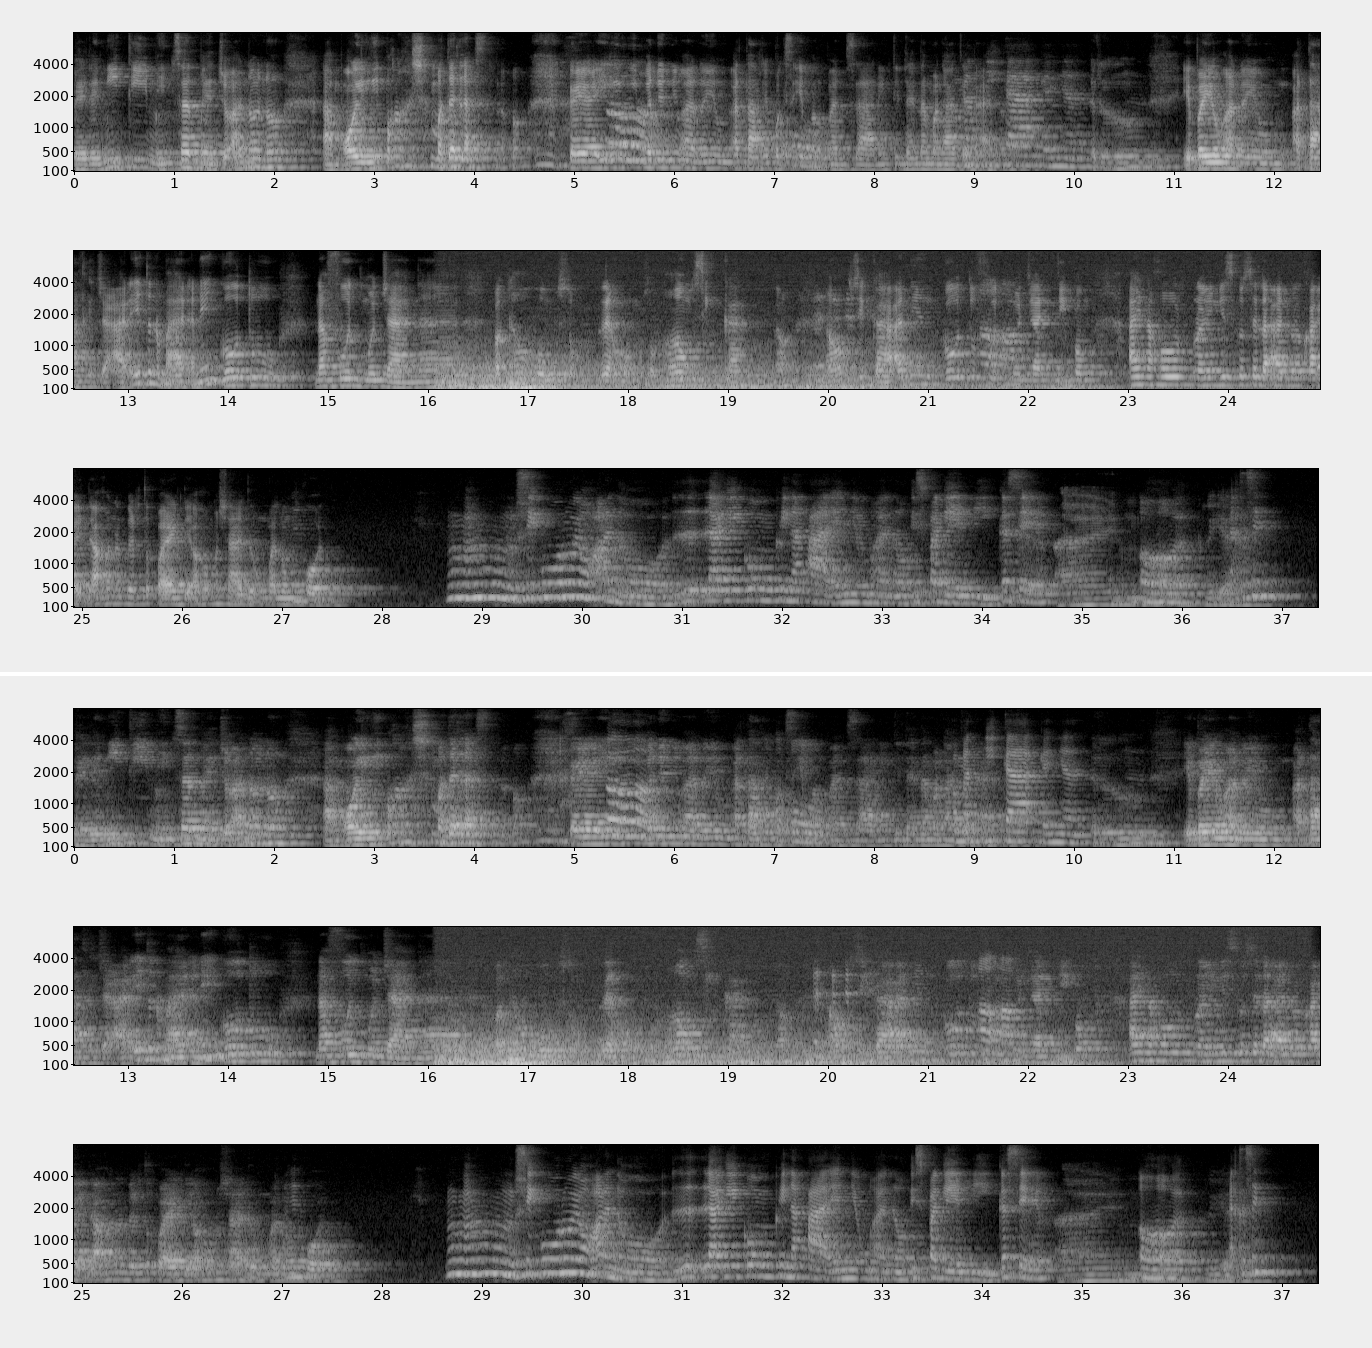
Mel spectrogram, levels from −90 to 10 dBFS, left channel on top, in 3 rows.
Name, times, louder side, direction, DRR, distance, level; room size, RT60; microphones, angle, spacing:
voice 1, 0.0-9.4 10.2-10.7 11.1-21.5 21.8-27.4 34.7-36.6, left 3 dB, 80° left, 5 dB, 0.5 m, -25 dB
voice 2, 5.3-5.8 7.0-7.5 8.8-10.2 10.5-10.9 19.9-20.0 20.4-20.5 21.5-21.9 27.0-27.2 28.6-34.7 35.6-36.0 36.5-36.8, right 1 dB, 70° right, 1 dB, 0.6 m, -27 dB
Thunder, 16.0-24.8, right 1 dB, 30° right, 0.4 m, -23 dB
3.9 x 2.3 x 2.5 m, 1.1 s
head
